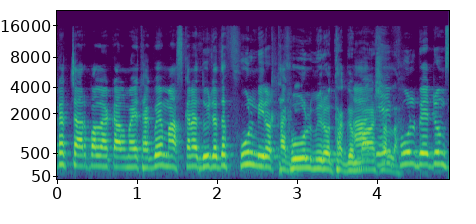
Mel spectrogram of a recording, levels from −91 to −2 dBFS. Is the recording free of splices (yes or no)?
yes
